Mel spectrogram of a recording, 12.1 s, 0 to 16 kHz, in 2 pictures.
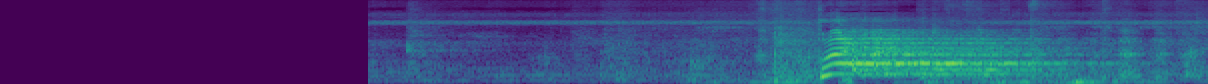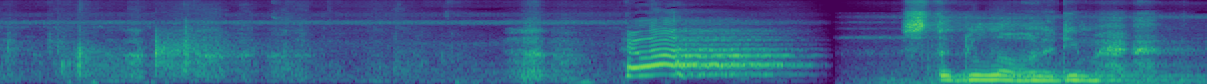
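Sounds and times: person yelling: 0:04.1 - 0:05.4, 0:09.2 - 0:10.1
faint high steady whine: 0:07.6 - 0:12.0.

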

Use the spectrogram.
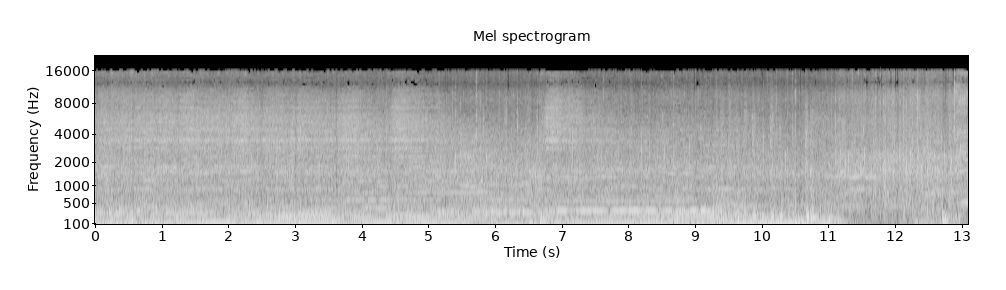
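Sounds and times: live rock band playing: 0:00.0 - 0:11.4
crowd applauding: 0:00.0 - 0:13.0.

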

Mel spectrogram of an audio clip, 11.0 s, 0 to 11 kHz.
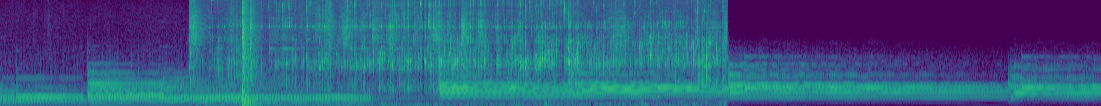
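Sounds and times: background music with keyboard chords: 0:00.0 - 0:02.6, 0:07.3 - 0:11.0
coffee pouring into a mug: 0:01.9 - 0:07.3.

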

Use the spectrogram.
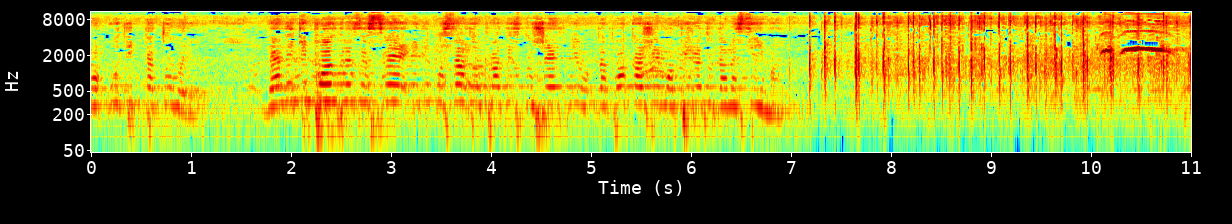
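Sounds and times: crowd applauding: 0:07.2 - 0:11.0
high whistle: 0:10.1 - 0:11.0.

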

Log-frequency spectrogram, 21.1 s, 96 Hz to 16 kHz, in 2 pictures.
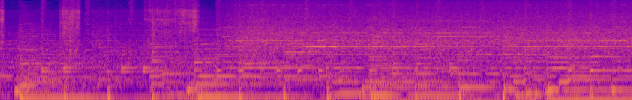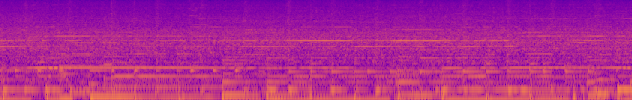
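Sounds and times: background music: 0:00.0 - 0:21.0
router whining: 0:00.0 - 0:21.0.

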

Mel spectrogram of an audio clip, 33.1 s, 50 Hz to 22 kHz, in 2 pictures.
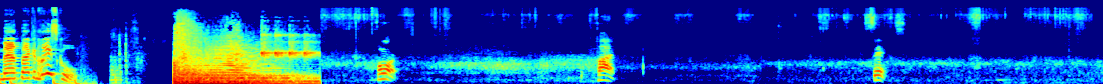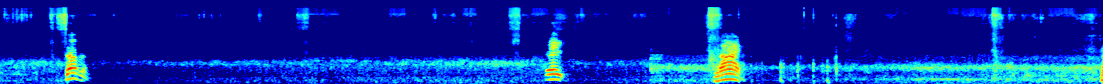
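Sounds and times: man counting aloud: 0:00.0 - 0:01.2, 0:08.9 - 0:09.3, 0:17.5 - 0:17.9, 0:24.8 - 0:25.0, 0:27.2 - 0:27.7
faint background noise: 0:04.8 - 0:33.0
faint brief scuffs: 0:31.3 - 0:32.2.

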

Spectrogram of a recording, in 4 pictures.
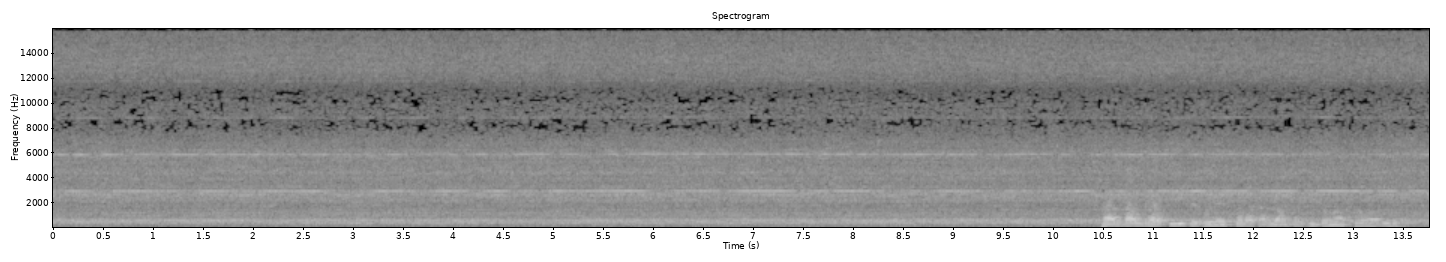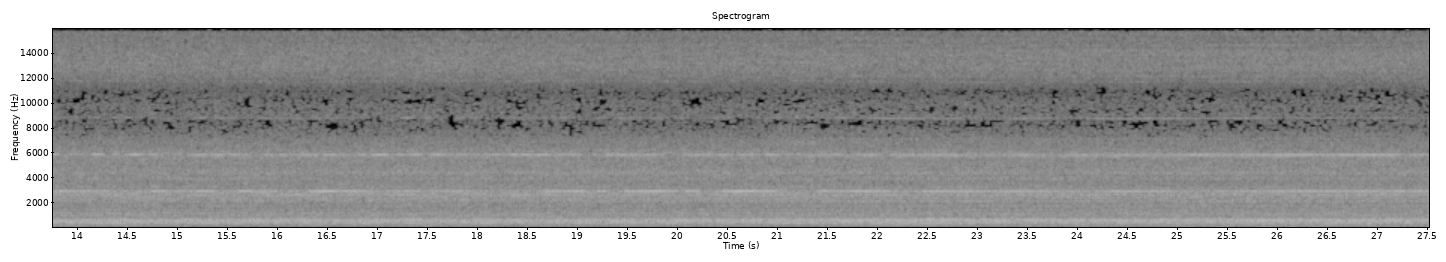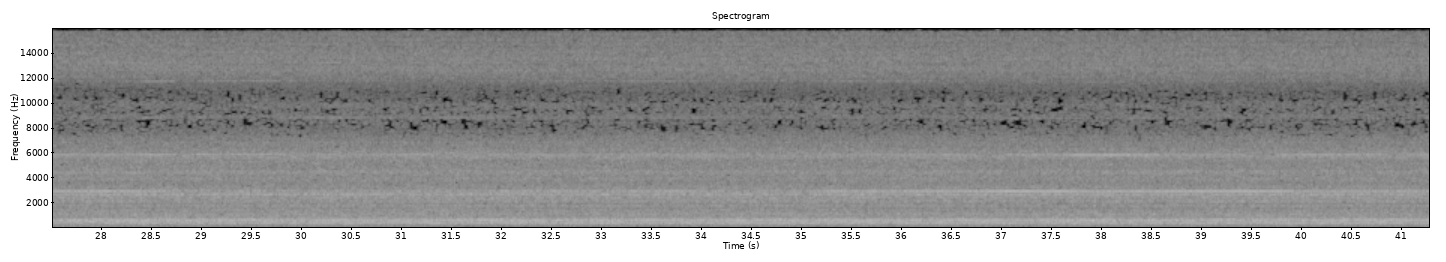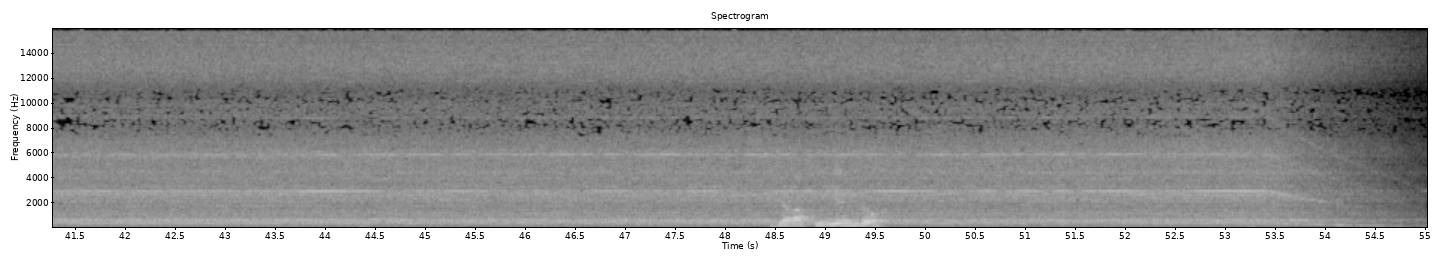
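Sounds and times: electric hand mixer whipping eggs: 0:00.0 - 0:55.0.

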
